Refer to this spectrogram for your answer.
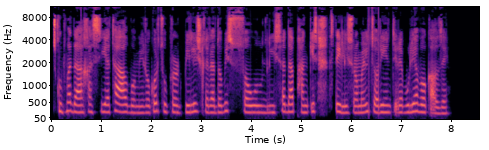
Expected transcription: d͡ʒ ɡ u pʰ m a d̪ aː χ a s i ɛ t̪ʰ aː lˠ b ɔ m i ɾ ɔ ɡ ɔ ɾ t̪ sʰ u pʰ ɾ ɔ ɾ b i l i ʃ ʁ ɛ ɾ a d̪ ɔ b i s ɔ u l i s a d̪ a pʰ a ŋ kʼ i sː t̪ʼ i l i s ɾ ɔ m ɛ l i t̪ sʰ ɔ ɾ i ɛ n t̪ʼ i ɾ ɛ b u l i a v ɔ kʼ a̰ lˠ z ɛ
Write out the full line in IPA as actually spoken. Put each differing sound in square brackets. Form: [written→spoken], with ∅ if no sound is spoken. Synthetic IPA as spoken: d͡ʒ ɡ u pʰ m a d̪ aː χ a s i [ɛ→a] t̪ʰ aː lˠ b ɔ m i ɾ ɔ ɡ ɔ ɾ t̪ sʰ u pʰ ɾ ɔ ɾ b i l i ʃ ʁ ɛ ɾ a d̪ ɔ b i s ɔ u l i s a d̪ a pʰ a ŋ kʼ i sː t̪ʼ i l i s ɾ ɔ m ɛ l i t̪ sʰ ɔ ɾ i ɛ n t̪ʼ i ɾ ɛ b u l i a v ɔ kʼ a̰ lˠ z ɛ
